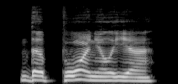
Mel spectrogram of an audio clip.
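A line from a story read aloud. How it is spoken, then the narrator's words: Growled. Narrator (Russian): рыкнул вальмондец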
